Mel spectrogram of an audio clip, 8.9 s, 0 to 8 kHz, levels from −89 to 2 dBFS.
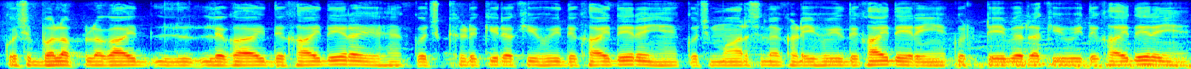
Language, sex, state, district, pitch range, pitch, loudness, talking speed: Hindi, male, Madhya Pradesh, Katni, 110-115 Hz, 110 Hz, -18 LUFS, 215 wpm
